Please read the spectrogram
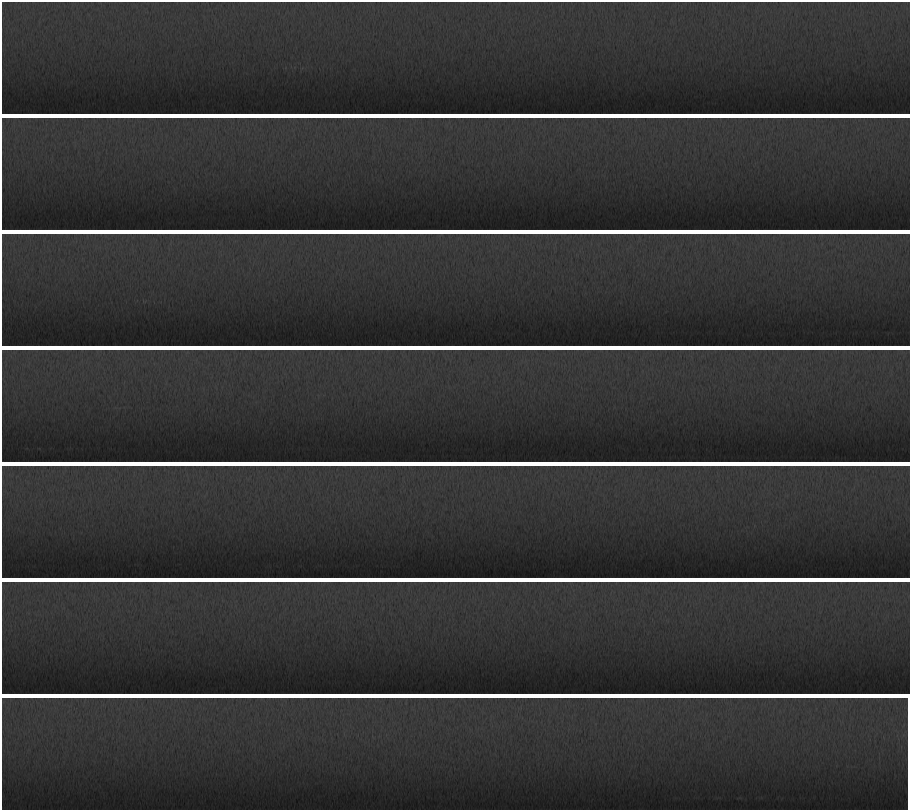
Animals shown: American Crow (Corvus brachyrhynchos)
Yellow-rumped Warbler (Setophaga coronata)

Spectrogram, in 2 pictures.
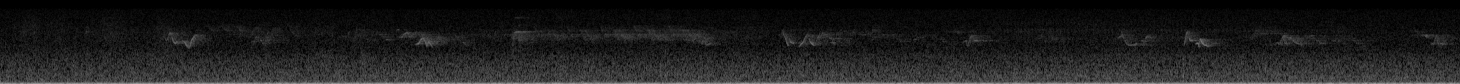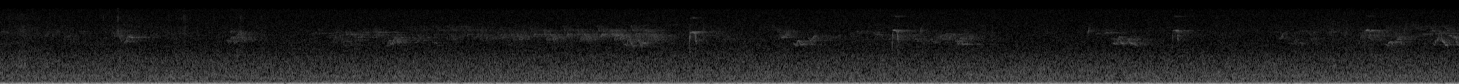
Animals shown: Red-eyed Vireo (Vireo olivaceus)
Veery (Catharus fuscescens)
Ovenbird (Seiurus aurocapilla)
Chestnut-sided Warbler (Setophaga pensylvanica)

